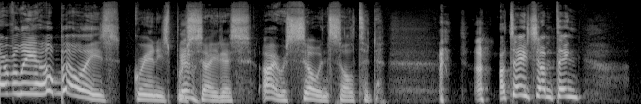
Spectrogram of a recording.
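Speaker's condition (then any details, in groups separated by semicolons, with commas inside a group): No condition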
